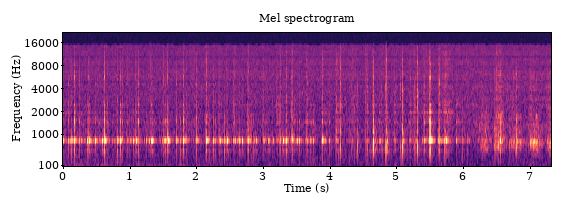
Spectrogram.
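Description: A flat, oval, solid wooden serving board is held up while fingertips and nails scratch and tap along its lower edge and underside. The result is a quiet run of quick, dry taps and scratches with a faint, steady tone around 820 Hz beneath them. Each tap dies away almost at once.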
